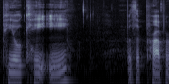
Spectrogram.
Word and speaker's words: poke: that right there is called a poke ball it's spelled p o k e but the proper pronunciation is poke and usually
